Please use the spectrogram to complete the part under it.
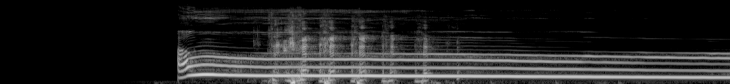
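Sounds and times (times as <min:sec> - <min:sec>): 
speech: 0:01.8 - 0:02.0
person imitating a wolf howl with bark-like yelps: 0:01.8 - 0:07.2
laughter: 0:02.5 - 0:04.7.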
